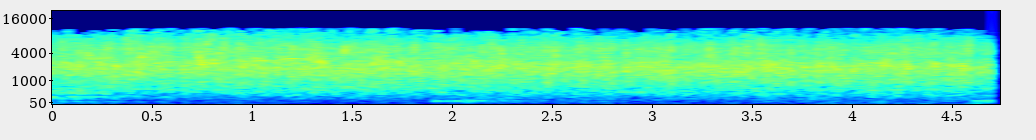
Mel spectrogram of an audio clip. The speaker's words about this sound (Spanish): Así que si alguien te está llamando, dale un, aplauso de donde estás.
